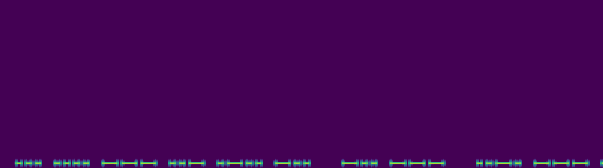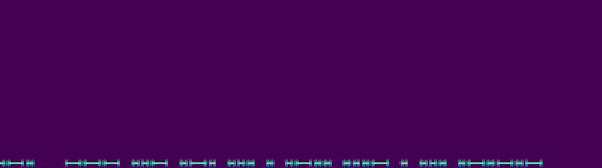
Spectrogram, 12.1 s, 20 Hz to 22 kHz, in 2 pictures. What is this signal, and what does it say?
Morse code, heard as a keyed tone, about 25 wpm, 700 Hz. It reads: SHOULD DO FOR OURSELVES.
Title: Sentences from Top 1600 Words 25wpm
